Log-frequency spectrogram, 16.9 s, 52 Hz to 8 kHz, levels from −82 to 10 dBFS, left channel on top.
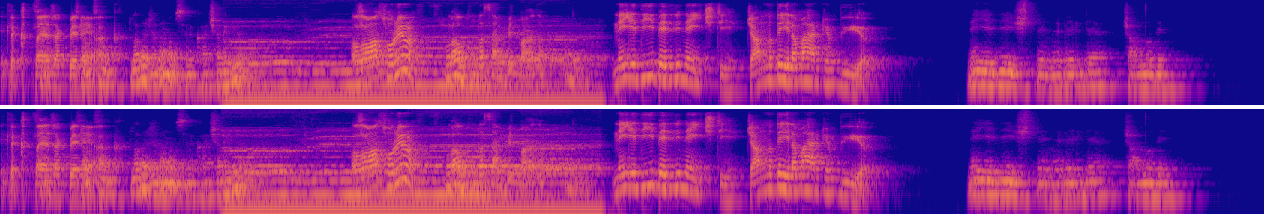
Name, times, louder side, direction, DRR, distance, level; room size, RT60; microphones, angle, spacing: voice 1, 0.0-1.4 4.7-5.6 6.0-7.3 8.2-11.6, left 1 dB, 5° left, 5 dB, 0.4 m, -23 dB
voice 2, 0.9-3.4 5.9-6.4 7.5-7.7 12.9-15.5, left 1 dB, 75° left, 1 dB, 1.1 m, -27 dB
Singing / Musical instrument, 2.9-8.0, right 2 dB, 45° right, 0.6 m, -27 dB
6.6 x 4.0 x 3.6 m, 0.88 s
head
